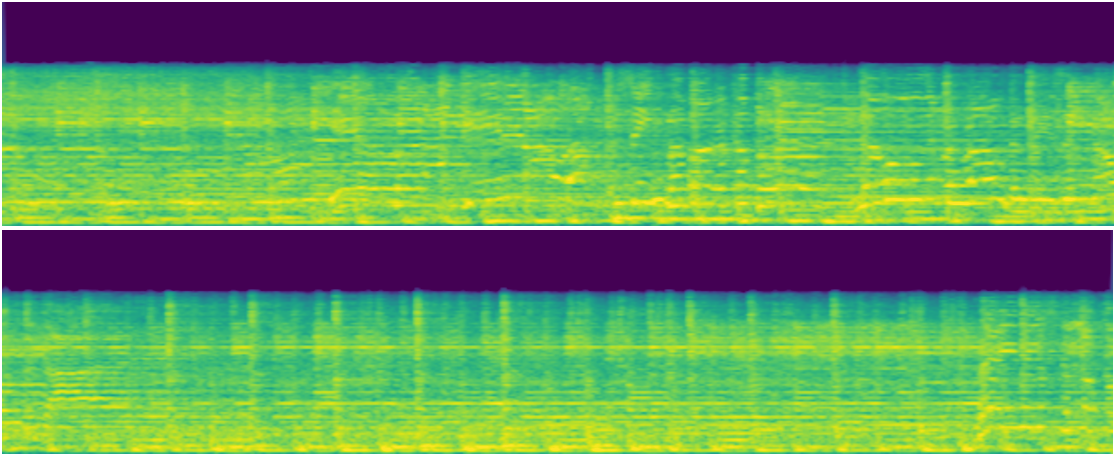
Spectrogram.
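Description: Live rockabilly band playing loudly through a Nexo line-array PA: electric guitar and upright double bass over a steady beat, with singing, heard from within the crowd in a large reverberant hall.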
